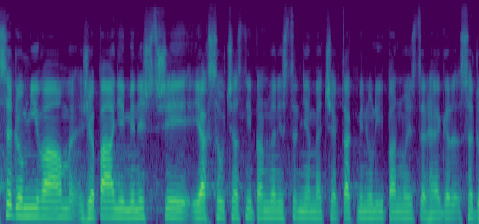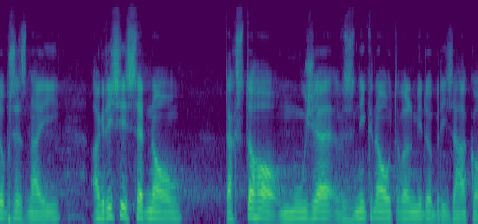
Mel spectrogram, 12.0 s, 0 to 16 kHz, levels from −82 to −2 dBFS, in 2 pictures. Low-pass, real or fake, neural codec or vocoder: 14.4 kHz; real; none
